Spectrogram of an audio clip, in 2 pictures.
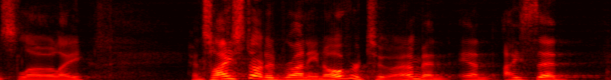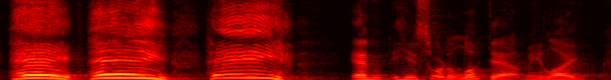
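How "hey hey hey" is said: high, very loud repeated calls; repeated hollering. Retold or imitated. Running toward the man on the lava, hollering. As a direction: yell to catch someone far away. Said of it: "hollered out".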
